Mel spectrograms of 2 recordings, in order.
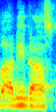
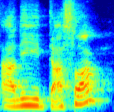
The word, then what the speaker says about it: Adidas: Adi Adidas is called Adidas because the guy's name is Adi Dasla.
